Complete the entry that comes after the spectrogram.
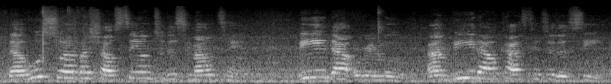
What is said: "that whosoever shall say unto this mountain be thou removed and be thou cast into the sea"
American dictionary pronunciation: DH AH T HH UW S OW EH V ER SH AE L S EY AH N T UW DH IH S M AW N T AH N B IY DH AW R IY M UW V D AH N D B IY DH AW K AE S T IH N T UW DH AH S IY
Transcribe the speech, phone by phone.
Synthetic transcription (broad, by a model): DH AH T HH UW S OW EH V ER SH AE L S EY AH N T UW DH IH S M AW N T AH N B IY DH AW R IY M UW V D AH N B IY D AW K AE S T IH N T UW DH AH S IY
